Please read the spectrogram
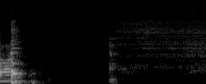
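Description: Thin pancake batter sizzling in a hot frying pan as it is poured in and swirled: a faint, steady hiss that starts about a second in.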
